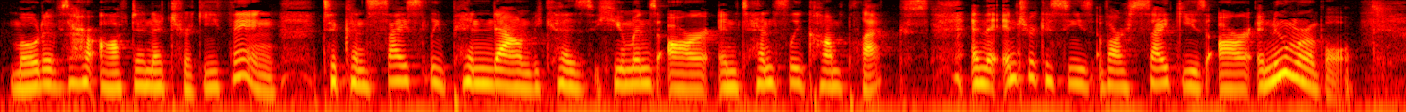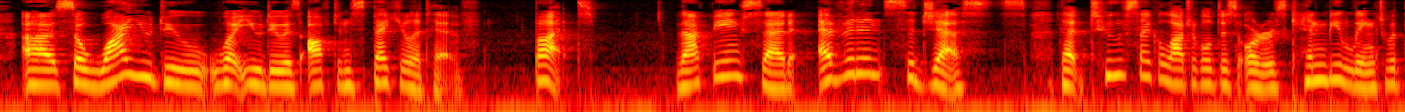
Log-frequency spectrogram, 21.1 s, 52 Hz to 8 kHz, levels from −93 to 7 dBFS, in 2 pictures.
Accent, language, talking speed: American, English, 135 wpm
